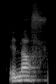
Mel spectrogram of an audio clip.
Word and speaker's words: enough: "Enough", "rough", "tough", "uff".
